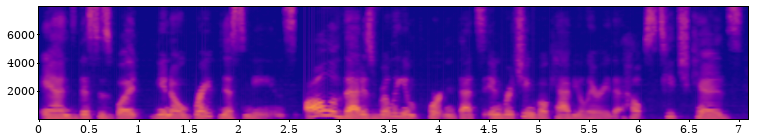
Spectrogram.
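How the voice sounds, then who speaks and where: A woman's voice: on the low side, normal speed, few pauses. A woman teacher explaining in a conversational interview style, giving everyday examples as she talks. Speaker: English teacher and literacy advocate being interviewed.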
